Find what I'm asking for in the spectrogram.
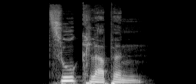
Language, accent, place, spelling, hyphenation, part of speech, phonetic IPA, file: German, Germany, Berlin, zuklappen, zu‧klap‧pen, verb, [ˈt͡suːˌklapn̩], De-zuklappen.ogg
- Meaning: 1. to flip shut 2. to collapse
